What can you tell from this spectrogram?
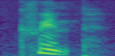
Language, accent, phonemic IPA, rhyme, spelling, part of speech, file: English, US, /kɹɪmp/, -ɪmp, crimp, adjective / noun / verb, En-us-crimp.ogg
- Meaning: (adjective) 1. Easily crumbled; friable; brittle 2. Weak; inconsistent; contradictory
